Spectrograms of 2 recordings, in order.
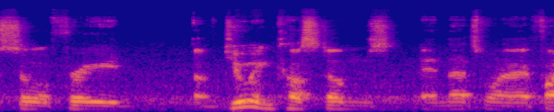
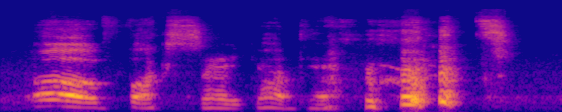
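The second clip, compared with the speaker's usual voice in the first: high, loud laughing, crying with laughter; 6 semitones higher, 7 dB louder than usual. Reacting to their own silly crossover joke, laughing to tears. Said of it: "I'm crying".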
